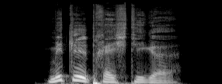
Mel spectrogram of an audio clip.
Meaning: inflection of mittelprächtig: 1. strong/mixed nominative/accusative feminine singular 2. strong nominative/accusative plural 3. weak nominative all-gender singular
- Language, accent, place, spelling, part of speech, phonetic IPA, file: German, Germany, Berlin, mittelprächtige, adjective, [ˈmɪtl̩ˌpʁɛçtɪɡə], De-mittelprächtige.ogg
